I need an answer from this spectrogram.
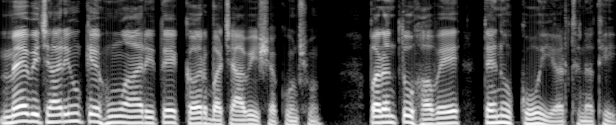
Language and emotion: Gujarati, sad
